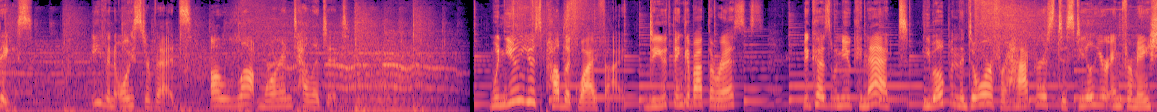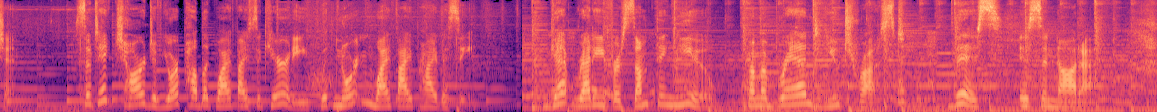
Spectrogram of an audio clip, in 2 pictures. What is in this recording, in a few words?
Explainer Internet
